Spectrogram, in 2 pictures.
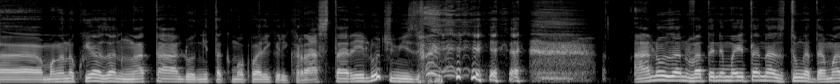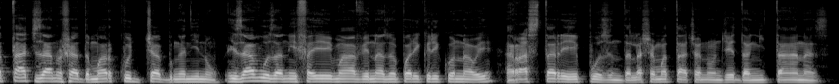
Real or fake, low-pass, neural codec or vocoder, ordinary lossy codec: real; none; none; none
